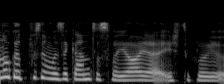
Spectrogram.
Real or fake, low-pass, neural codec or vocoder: real; 7.2 kHz; none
